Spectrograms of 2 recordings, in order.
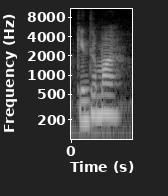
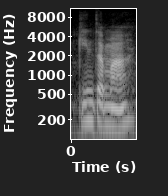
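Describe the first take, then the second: First: Gintama asked with a questioning rise; unsure pronunciation. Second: Said in the usual way. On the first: Shown as a demonstration. Vlogger unsure how to say the anime title, questioning.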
